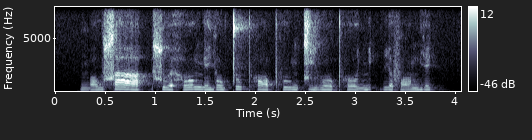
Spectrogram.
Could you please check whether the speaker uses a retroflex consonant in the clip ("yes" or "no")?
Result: no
